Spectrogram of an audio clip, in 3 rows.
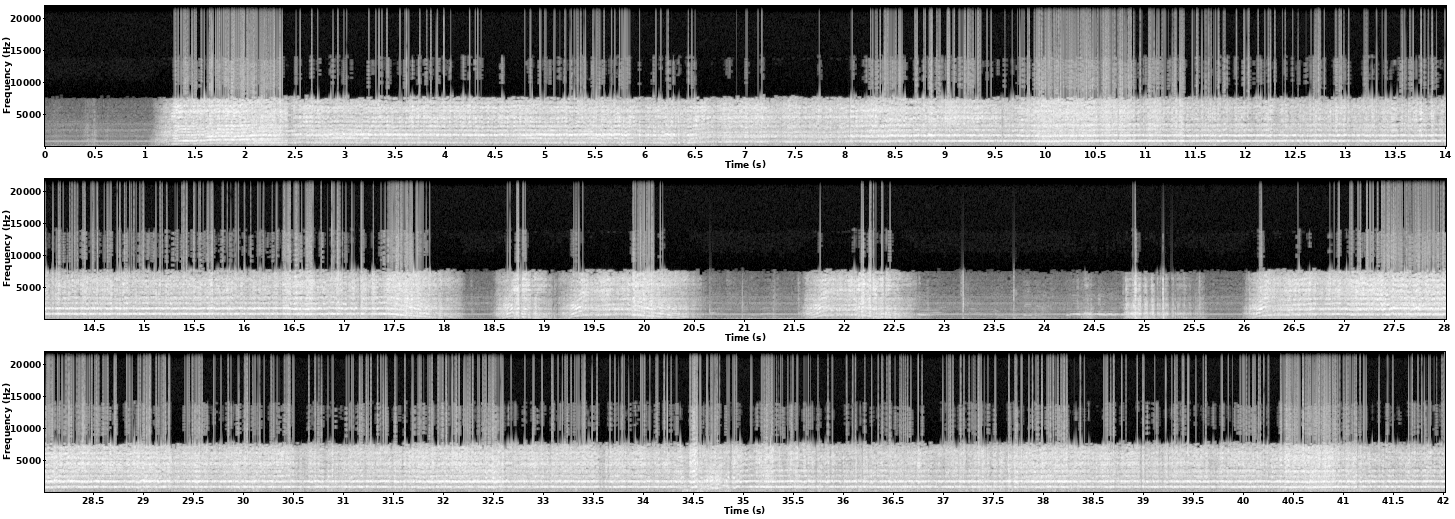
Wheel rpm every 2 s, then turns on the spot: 30, 160, 160, 180, 220, 230, 240, 230, 190, 60, 30, 30, 10, 170, 230, 230, 230, 220, 240, 230, 230.
24-26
